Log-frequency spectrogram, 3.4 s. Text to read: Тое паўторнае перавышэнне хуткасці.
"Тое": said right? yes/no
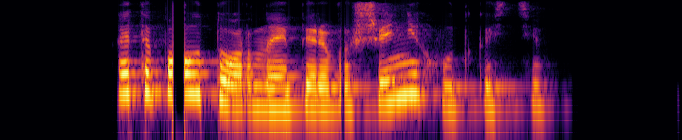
no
